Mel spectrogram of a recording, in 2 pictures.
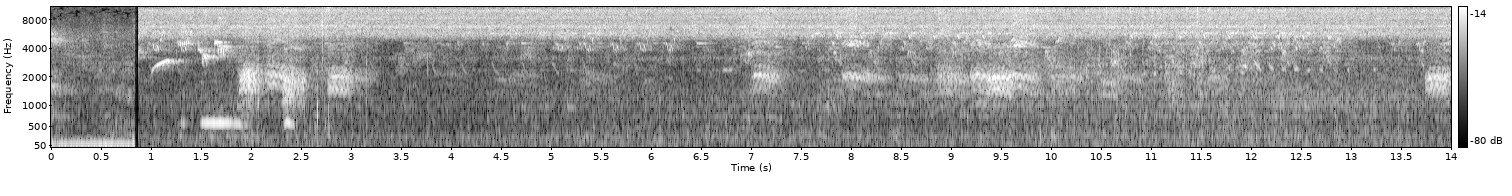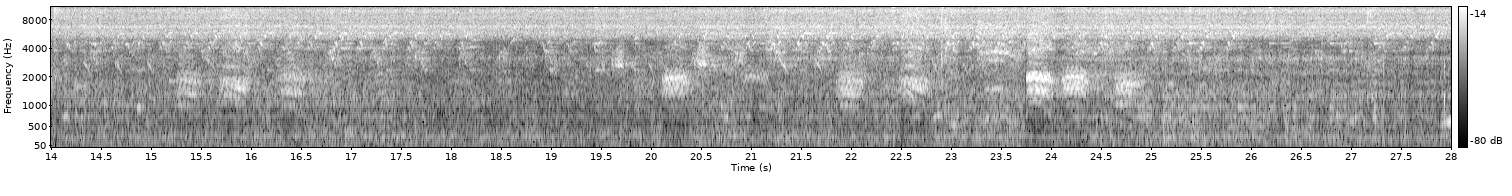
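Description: Birds calling outdoors: harsh, crow-like caws in short groups of two or three, repeating every few seconds over a steady background hiss.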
